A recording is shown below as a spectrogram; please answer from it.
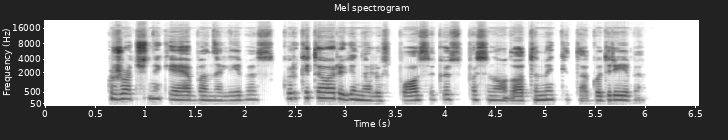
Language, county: Lithuanian, Utena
